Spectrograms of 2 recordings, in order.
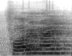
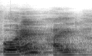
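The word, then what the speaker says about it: Fahrenheit: फॉरेन हाइट में एक silent ध्यान रखना, फॉरेन हाइट।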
